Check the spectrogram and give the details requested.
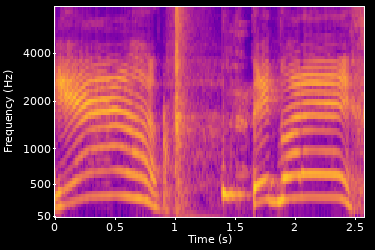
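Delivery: put-on screaming, yelling old man voice. Voicing an old man in the crowd cheering a win: old man screaming. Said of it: "You hear that old man scream like".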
